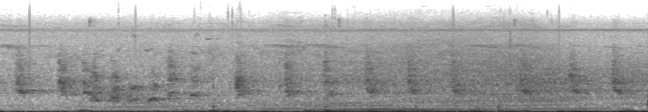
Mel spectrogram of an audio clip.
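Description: Short animal calls repeated again and again, a few each second, with no words between them.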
